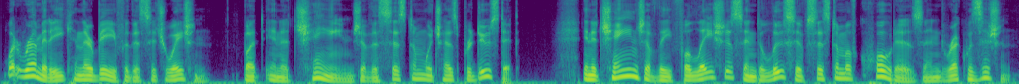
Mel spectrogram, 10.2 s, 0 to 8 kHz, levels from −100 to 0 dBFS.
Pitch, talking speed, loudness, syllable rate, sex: 110 Hz, 190 wpm, -19 LUFS, 5.6 syllables/s, male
